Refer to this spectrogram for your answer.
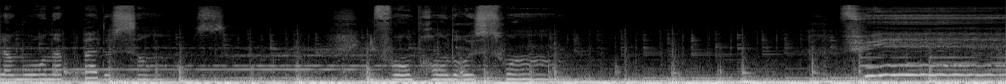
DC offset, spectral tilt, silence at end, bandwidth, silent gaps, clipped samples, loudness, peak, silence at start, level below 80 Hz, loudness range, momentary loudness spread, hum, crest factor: under 0.1%; -8 dB/octave; 0 s; 16.5 kHz; none; under 0.1%; -15 LUFS; -2 dBFS; 0 s; -14 dBFS; 2 LU; 3 LU; none; 10 dB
